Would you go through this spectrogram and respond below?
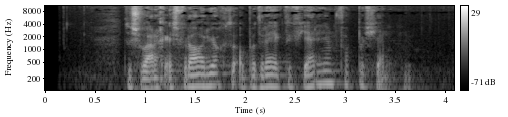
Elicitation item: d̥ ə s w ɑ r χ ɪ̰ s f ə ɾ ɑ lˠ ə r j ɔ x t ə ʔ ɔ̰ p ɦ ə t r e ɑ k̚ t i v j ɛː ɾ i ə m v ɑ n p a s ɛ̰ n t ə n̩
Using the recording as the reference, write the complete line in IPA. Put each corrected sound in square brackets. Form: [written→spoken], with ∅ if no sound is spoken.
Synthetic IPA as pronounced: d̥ ə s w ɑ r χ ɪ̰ s f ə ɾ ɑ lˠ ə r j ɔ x t ə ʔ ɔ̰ p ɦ ə t r e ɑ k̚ t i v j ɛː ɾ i ə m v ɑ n p a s ɛ̰ n t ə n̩

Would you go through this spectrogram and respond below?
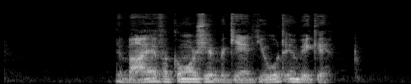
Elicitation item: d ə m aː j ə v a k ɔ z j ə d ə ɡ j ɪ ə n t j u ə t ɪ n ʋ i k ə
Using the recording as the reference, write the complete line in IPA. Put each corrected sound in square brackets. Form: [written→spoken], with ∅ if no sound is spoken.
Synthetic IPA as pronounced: d ə m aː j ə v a k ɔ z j ə [d→b] ə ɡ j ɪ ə n t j u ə t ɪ n ʋ i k ə

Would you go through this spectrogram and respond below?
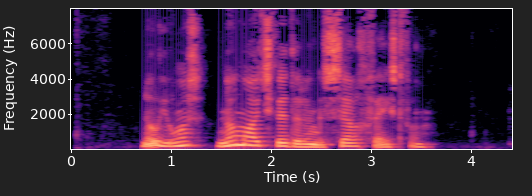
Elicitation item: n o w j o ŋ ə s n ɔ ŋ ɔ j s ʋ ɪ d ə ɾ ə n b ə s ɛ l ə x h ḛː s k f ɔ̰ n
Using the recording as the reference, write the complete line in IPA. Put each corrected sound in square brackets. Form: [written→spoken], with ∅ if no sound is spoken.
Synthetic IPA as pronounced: n o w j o ŋ ə s n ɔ [ŋ→m] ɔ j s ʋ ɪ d ə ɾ ə n [b→ɡ] ə s ɛ l ə x [h→f] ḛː s [k→t] f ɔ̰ n

